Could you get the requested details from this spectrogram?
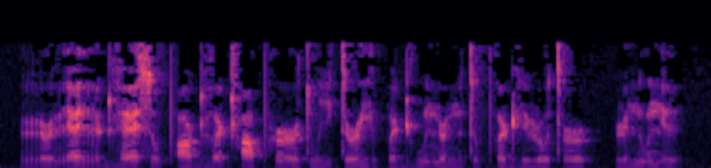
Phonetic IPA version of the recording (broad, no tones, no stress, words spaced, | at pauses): rə˞rɛrə ɖʱɛsʊ pʼɑɖʱəʈʰɑ pʰə˞twi tə˞jɪ pɛɖʱunə˞ nʊtʊpʰəɖʱi ɭʊtʼə˞ | ɭɪnunɪ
